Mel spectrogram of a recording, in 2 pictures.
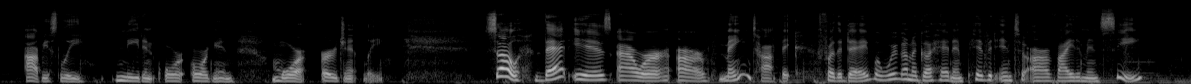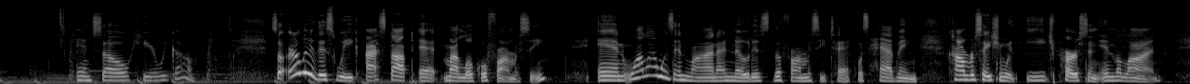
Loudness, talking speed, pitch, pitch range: -30 LUFS, 160 wpm, 170 Hz, 150-200 Hz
